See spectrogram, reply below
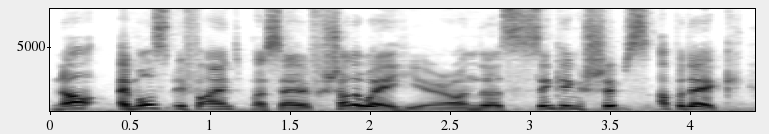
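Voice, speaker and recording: A man's voice: high voice, lively intonation, moderate pace, a bit bright, slight background noise, pitched above the performer's own voice. A man voicing a suave, decadent male socialite in a game, with a drawling, theatrical manner. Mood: haughty.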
